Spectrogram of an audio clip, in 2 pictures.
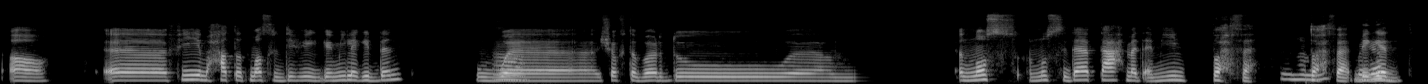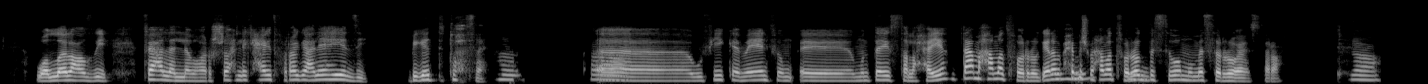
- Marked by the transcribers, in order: none
- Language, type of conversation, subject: Arabic, unstructured, إيه أحسن فيلم اتفرجت عليه قريب وليه عجبك؟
